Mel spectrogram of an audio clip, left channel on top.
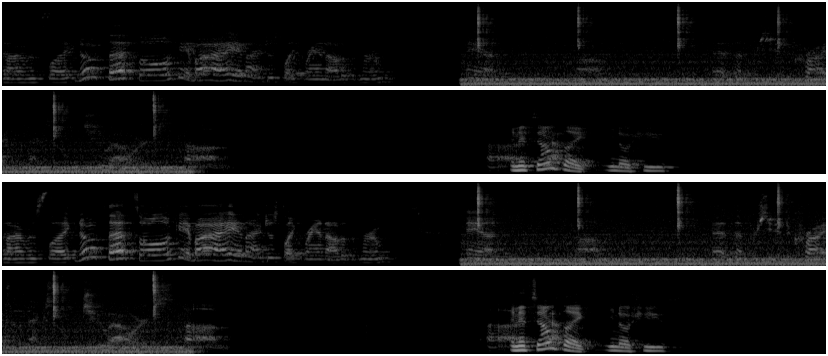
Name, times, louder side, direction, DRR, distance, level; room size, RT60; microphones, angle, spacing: voice 1, 0.0-5.2 5.7-6.1 7.1-10.5 13.1-13.8, right 5 dB, 60° right, 4 dB, 3.1 m, -49 dB
Clock, 4.6-10.2, right 3 dB, 15° right, 1.1 m, -43 dB
voice 2, 13.3-15.0, right 3 dB, 35° right, 11 dB, 0.7 m, -40 dB
16.0 x 15.0 x 4.9 m, 0.43 s
head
